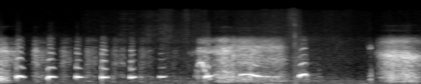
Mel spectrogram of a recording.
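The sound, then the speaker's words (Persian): A woman cries emotionally, fairly loud: about six quick, catching sobs, then a long breathy wail and another ragged, shuddering breath. “باش گریه نکن، چرا گریه نکنی؟”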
